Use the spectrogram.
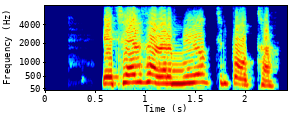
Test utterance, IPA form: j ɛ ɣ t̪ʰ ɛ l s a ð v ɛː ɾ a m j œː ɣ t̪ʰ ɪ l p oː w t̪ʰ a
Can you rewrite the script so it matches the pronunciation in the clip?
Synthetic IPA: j ɛ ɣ t̪ʰ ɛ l θ a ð v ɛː ɾ a m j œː ɣ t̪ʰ ɪ l p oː w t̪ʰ a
